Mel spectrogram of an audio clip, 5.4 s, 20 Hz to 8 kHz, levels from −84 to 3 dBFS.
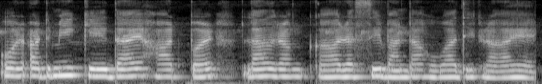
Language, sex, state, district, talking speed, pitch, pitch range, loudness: Hindi, female, Arunachal Pradesh, Papum Pare, 165 wpm, 205 Hz, 195-215 Hz, -14 LUFS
